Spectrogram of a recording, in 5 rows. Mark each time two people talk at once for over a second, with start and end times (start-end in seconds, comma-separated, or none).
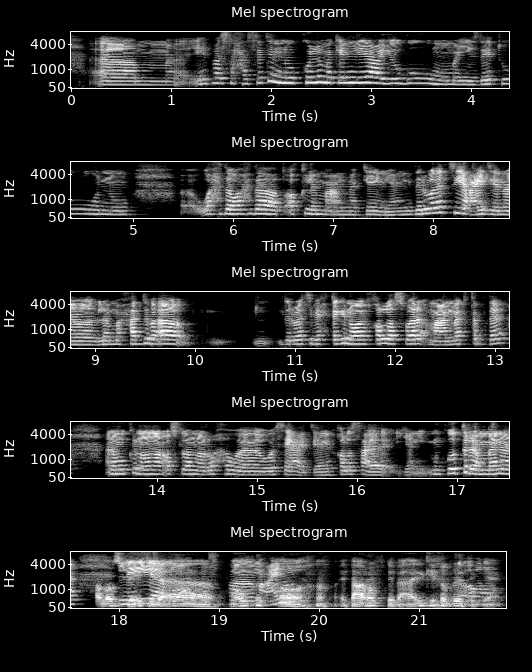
18.0-19.8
